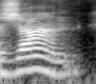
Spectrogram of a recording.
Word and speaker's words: Jean: is French as well Jean so I get the the J J sound the French J okay which is not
